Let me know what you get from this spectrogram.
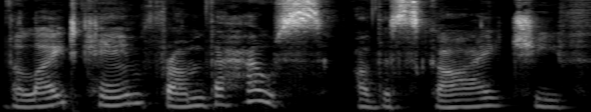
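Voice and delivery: usual speaking voice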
